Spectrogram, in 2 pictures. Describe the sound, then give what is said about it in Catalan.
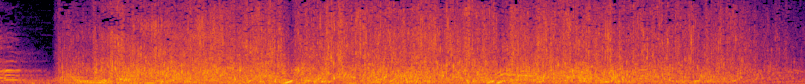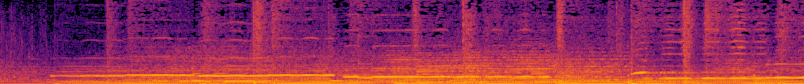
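A loud, sustained rush of splashing water as a bird folds its wings and dives headfirst into the water like an arrow, lasting about six seconds before giving way to bright melodic music. “Ai, que es tira de cap a l'aigua com si fos una fletxa i jo cauré.”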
